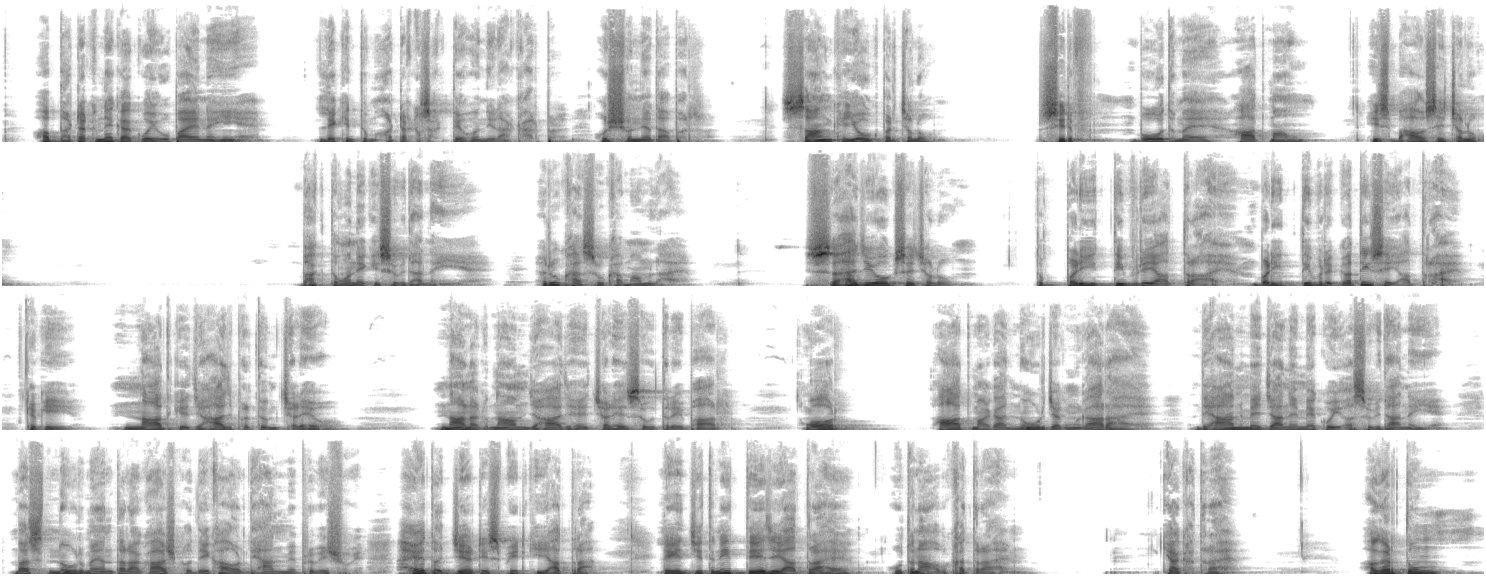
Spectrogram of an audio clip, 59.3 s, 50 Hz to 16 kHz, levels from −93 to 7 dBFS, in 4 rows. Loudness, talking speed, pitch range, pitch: -22 LUFS, 120 wpm, 125-175 Hz, 145 Hz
